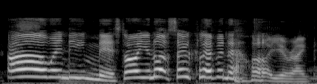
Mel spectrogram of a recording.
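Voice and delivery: gloating tease. Real, not acted. Teasing dog who missed.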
